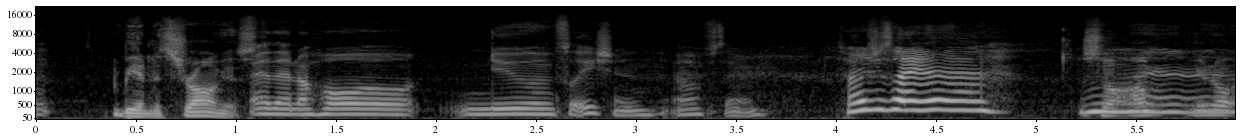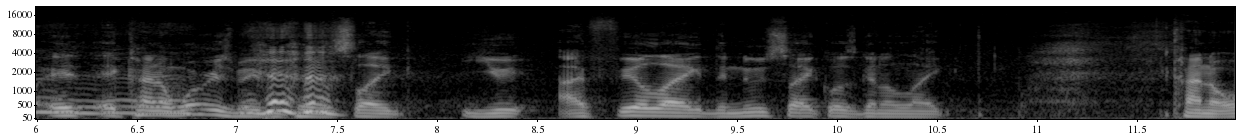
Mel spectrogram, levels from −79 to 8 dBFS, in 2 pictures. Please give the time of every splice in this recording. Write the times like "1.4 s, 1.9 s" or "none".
3.9 s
